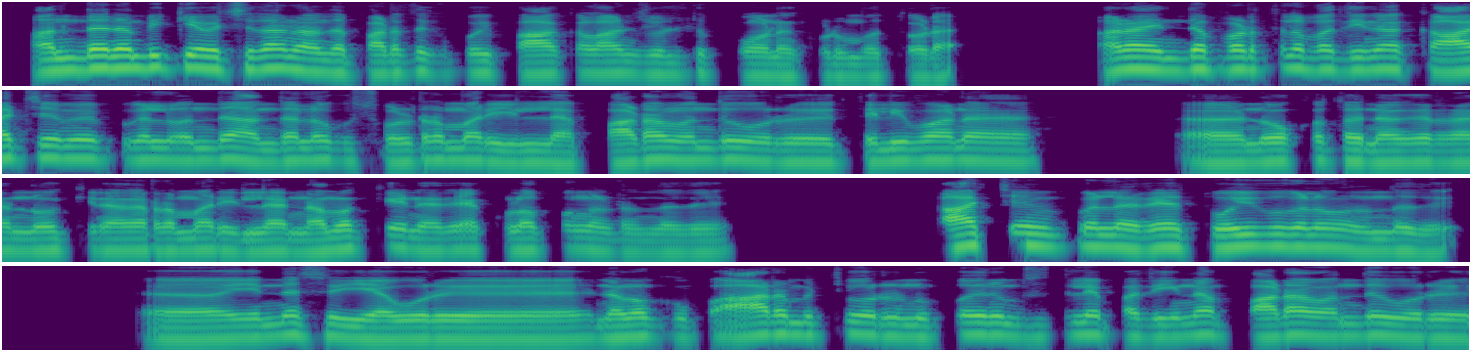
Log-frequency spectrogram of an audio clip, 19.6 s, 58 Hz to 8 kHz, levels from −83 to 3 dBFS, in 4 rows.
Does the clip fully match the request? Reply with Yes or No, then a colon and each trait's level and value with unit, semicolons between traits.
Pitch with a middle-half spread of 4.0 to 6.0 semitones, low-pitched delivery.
No: average, 3.3 semitones; low, 125 Hz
